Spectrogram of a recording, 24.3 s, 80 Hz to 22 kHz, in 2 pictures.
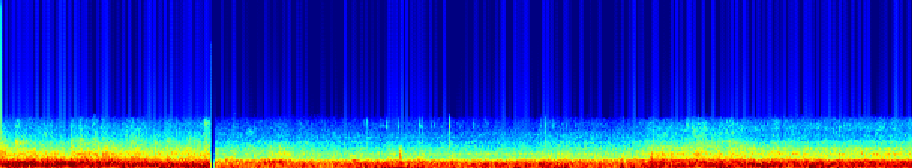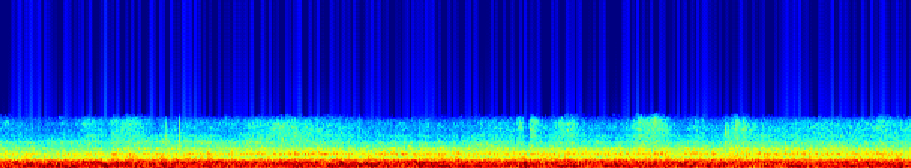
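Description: Gujarat Superfast Express 22954, running from Ahmedabad to Mumbai Central with ICF coaches, races past at speed, a loud continuous roar of wheels and carriages with steady clatter, close by and heard alone throughout.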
